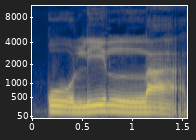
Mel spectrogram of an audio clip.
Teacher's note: lam jalalahnya ini kita baca tipis, kita baca tarkik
